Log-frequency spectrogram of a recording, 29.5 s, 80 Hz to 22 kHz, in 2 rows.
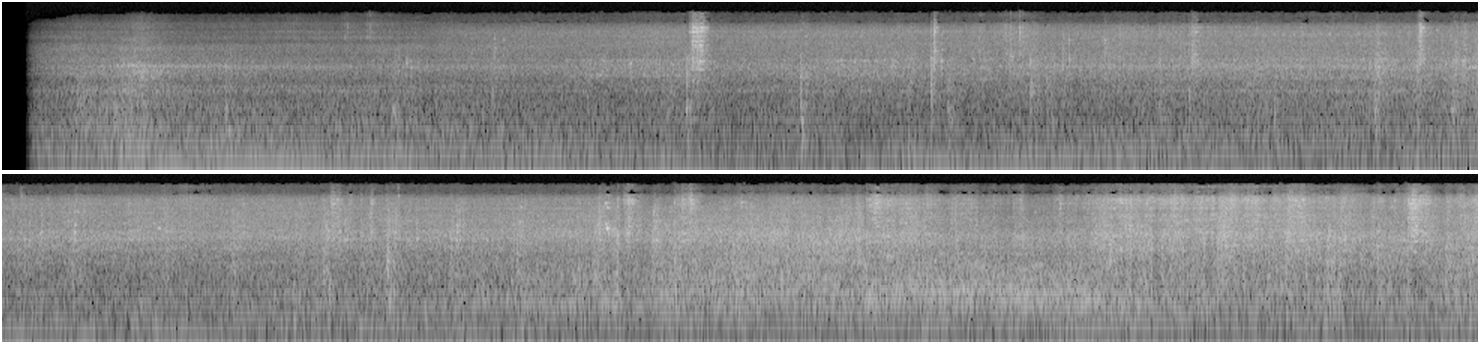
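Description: Sri Lanka Railways train hauled by a Class W3 locomotive, running and heard from on board: a low steady drone, with wheels clicking over rail joints at irregular intervals. The rumble of the wheels grows louder in the second half.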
